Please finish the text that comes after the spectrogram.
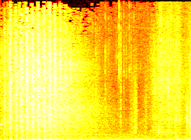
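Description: Rapid video-game gunfire from the Spider-Man: Miles Morales game, aimed at Transformers, rattles as a dense continuous burst throughout, loud and close with no speech over it.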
